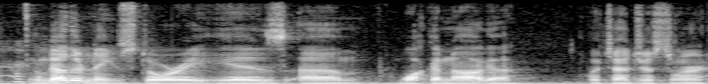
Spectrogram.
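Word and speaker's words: Wakunaga: come from um another neat story is um wakinaga which I just learned how to pronounce properly yeah it's not wakanga yeah Waka wakas that sounds a lot worse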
